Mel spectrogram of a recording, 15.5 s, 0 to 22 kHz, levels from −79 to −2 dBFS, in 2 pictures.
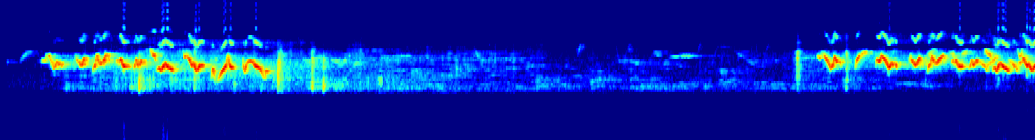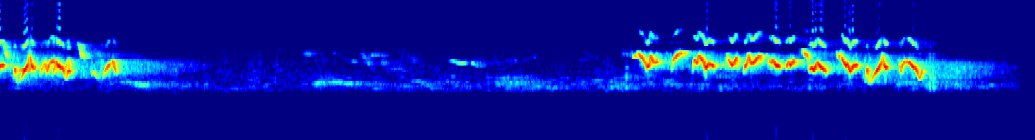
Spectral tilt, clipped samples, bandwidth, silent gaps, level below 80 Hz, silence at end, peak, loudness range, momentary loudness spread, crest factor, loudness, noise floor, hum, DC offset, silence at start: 10.5 dB/octave; under 0.1%; 20 kHz; none; under -90 dBFS; 0.8 s; -2 dBFS; 11 LU; 11 LU; 14 dB; -11 LUFS; -62 dBFS; none; under 0.1%; 0.3 s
